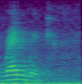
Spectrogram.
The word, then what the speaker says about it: Renwick: And most people seeing Renwick would say Renick and No, no, it's Renwick.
